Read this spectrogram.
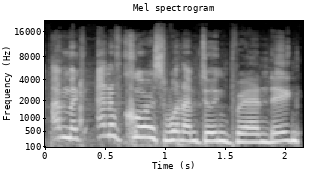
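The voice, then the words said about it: Put-on Instagram branding voice. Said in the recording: “What's the accent? ... That's my Instagram branding voice.”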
